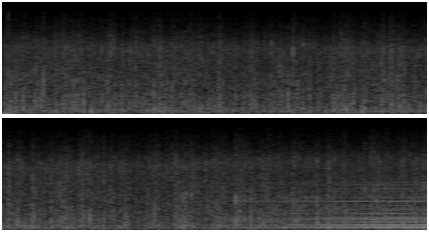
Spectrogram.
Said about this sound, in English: The rain on their hats like the sound of a Wikipedia page being frantically rewritten.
